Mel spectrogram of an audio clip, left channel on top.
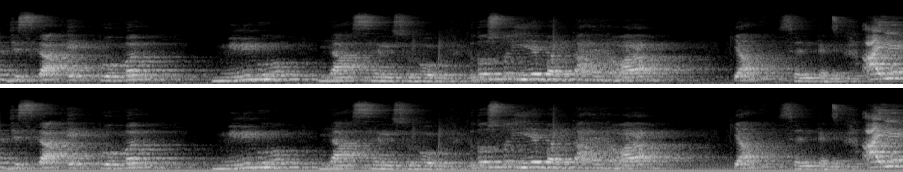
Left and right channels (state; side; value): noise; right; hum, 10 dB below the sound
